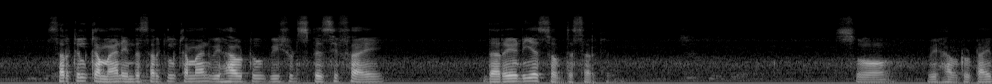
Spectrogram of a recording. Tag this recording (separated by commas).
Speech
